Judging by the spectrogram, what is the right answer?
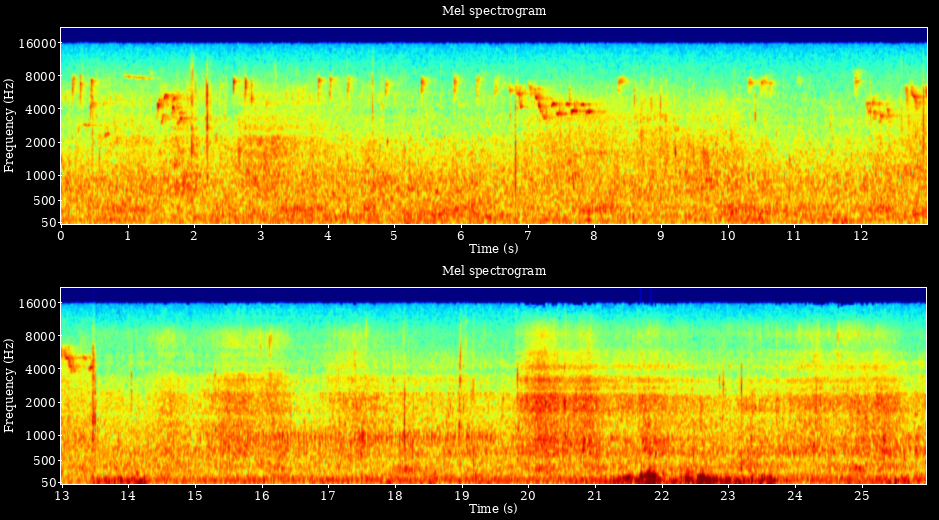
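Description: Small birds chirping in short, scattered bursts through the first half over a faint outdoor hiss. From about halfway, low rumbling gusts of wind buffet the microphone, strongest a little past two-thirds of the way in.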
